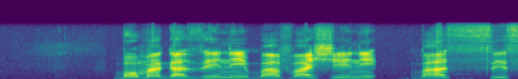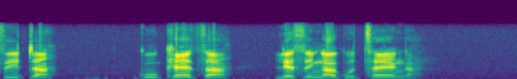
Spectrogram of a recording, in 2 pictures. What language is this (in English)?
Swati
